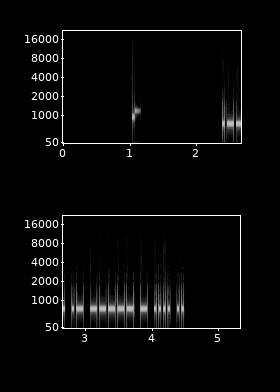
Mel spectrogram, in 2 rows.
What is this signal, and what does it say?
Morse code, heard as a keyed tone, about 34 wpm, 700 Hz. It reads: WA0THI
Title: USA Call Signs 35wpm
